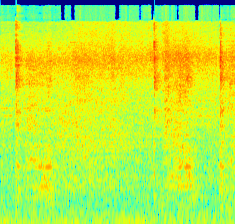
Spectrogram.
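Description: Shrimp stir-frying in a pan for a cabbage-and-shrimp dish, a steady close sizzle broken by three sharp scrapes of a spatula stirring the pan.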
